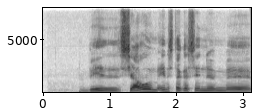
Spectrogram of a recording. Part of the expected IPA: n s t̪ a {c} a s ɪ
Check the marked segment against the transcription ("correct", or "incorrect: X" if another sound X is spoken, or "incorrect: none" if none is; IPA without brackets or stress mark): incorrect: k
